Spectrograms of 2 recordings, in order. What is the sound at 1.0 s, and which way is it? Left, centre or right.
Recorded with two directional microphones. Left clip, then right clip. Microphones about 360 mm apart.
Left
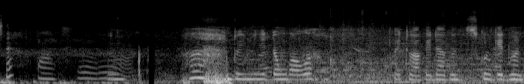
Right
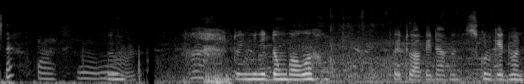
Insect, right.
